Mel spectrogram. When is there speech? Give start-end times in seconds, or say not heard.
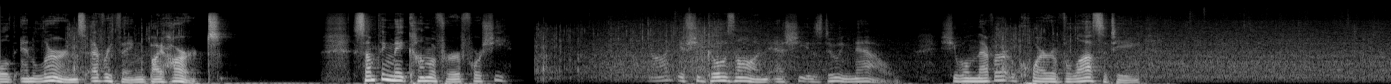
0.0-5.0, 6.5-11.5.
